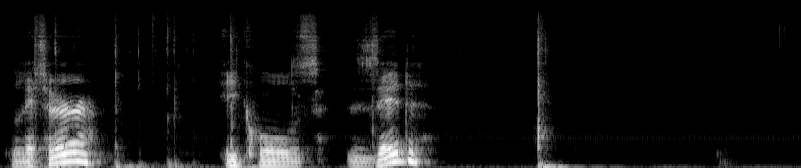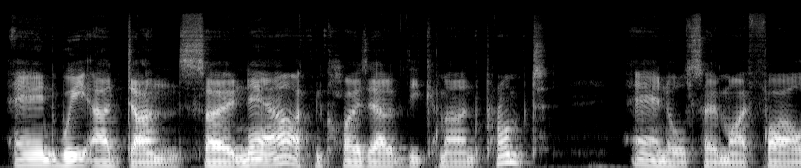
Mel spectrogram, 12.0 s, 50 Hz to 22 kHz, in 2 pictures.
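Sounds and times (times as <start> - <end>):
laptop keystroke: 0.2 - 1.9, 4.0 - 4.3.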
